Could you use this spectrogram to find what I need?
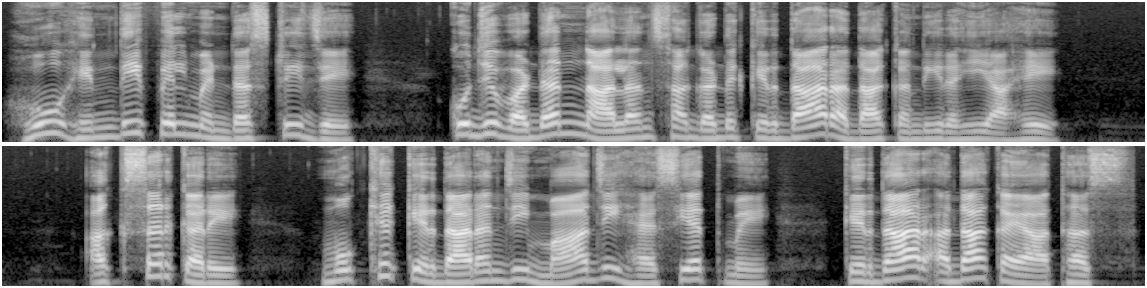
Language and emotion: Sindhi, neutral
